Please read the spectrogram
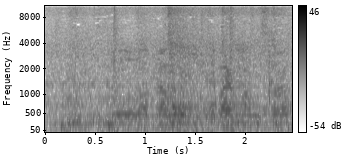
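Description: Steady rumbling din of a busy fish-cleaning hall, with clatter and voices in it.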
